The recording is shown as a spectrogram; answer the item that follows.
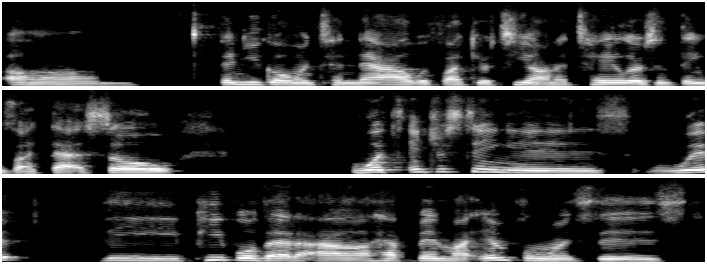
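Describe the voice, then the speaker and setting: Singer guest, female, low-ish voice, reflective and measured, muffled dry lo-fi recording. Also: no echo. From New York. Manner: reflective, thoughtful, measured with fillers. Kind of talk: casual interview talk. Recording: dull lo-fi dry sound.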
